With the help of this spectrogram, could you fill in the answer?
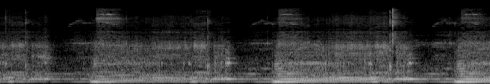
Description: This automated, low-cost Ambu bag device was used as a life support solution for a few hours during the Covid19 outbreak.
